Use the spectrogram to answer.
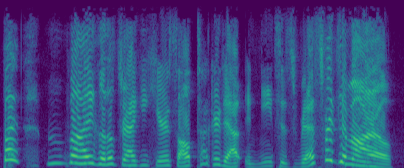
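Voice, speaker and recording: A woman voicing an eager, bossy young female pony, brisk and impatient with a falsely cheery edge. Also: a little high, sing-song, a bit bright, dry recording, muffled recording, pitched above the performer's own voice.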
